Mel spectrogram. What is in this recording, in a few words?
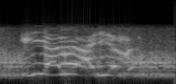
damaged pilot, mood high, speech ru; War Thunder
